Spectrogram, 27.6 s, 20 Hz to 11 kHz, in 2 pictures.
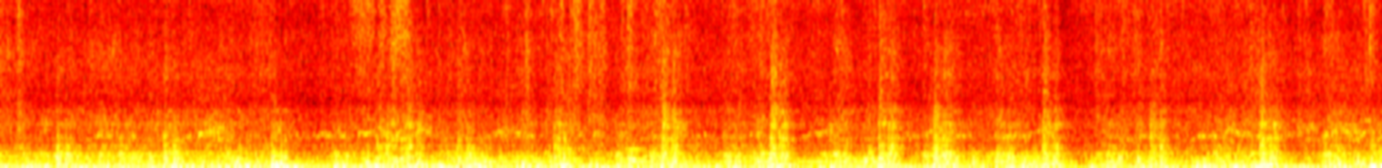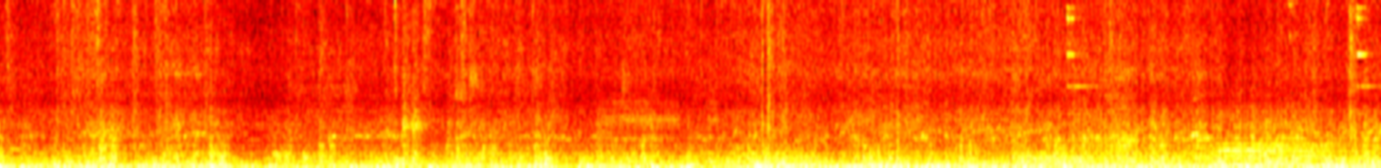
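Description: Sotetsu 10000 series electric train running at speed, with steady running noise, wheels clacking over rail joints now and then, and a faint steady hum.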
